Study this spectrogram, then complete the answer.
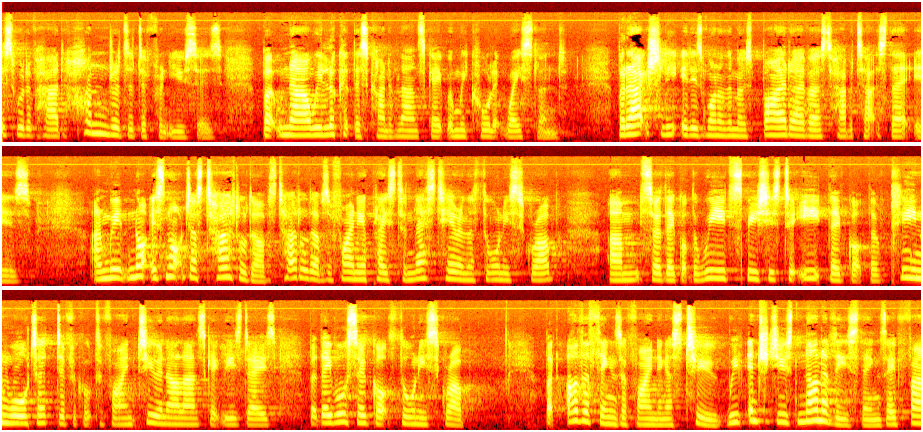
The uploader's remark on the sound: Recorded at The Tabernacle in London in May 2018.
